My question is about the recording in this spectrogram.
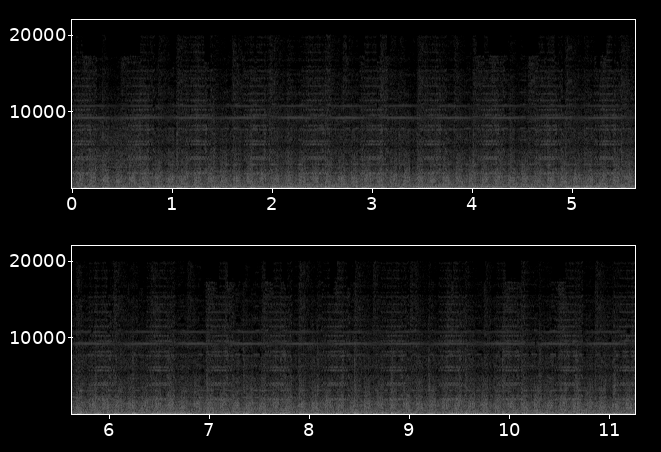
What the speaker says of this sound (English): Jump off the train, Tifa.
